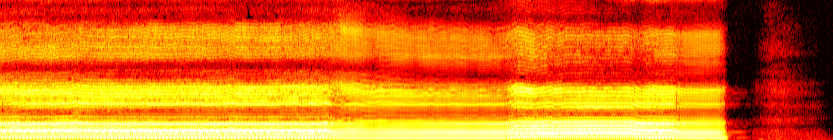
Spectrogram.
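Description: A man's voice holds one long, steady sung note into a handheld microphone, and twice a second, slightly higher note sounds alongside it, giving two pitches at once: a mock 'diablofoni' (diplophonic, split-voice) singing trick. The note cuts off suddenly about five and a half seconds in.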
